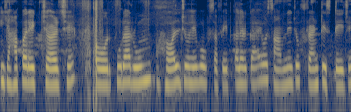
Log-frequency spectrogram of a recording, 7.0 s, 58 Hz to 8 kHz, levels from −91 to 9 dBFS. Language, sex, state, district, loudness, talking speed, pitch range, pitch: Hindi, female, Maharashtra, Washim, -22 LUFS, 195 wpm, 195-220 Hz, 205 Hz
